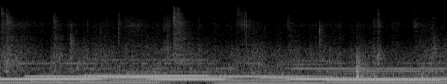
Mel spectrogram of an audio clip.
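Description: Church organ playing slow, sustained chords that change every second or so over a low held pedal note, with faint shuffling from the congregation.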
